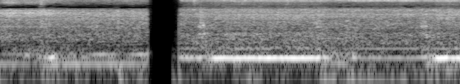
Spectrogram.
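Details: Prusa XL printer Nextruder hums through its moves with a low, changing rattling buzz from the part cooling fan, which is fixed only at its top left; wedging its bottom right side stops the rattle.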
